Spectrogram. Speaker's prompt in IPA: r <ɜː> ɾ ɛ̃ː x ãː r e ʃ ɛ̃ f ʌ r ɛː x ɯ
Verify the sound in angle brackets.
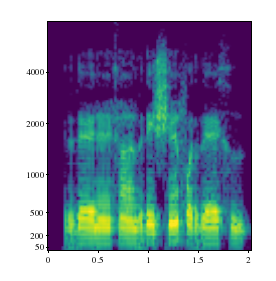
incorrect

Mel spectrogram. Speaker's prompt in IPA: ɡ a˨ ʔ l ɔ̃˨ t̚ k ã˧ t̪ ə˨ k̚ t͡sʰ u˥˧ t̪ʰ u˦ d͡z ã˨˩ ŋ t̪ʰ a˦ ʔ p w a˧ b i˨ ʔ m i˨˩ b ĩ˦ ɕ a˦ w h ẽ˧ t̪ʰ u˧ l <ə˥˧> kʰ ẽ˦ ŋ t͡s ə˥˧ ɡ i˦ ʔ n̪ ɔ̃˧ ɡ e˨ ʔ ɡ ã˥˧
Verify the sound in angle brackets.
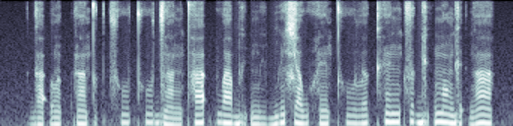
correct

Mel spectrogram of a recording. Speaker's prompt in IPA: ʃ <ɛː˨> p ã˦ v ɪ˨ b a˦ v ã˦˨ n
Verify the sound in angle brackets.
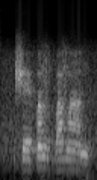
incorrect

